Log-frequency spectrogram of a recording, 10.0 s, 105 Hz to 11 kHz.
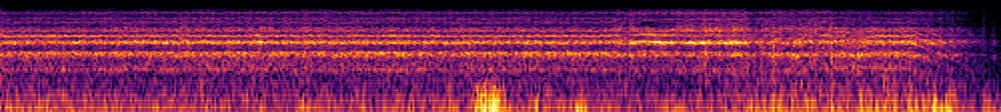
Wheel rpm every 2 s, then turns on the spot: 160, 160, 160, 160, 120.
none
